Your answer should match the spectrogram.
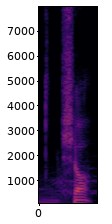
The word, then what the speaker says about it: Shah: Uh yeah, pronunciation quickly and of your last name. Sha.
